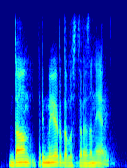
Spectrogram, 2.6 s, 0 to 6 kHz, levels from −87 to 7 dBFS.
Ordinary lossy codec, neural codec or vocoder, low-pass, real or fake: none; codec, 16 kHz, 0.5 kbps, X-Codec, HuBERT features, trained on general audio; 5.4 kHz; fake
